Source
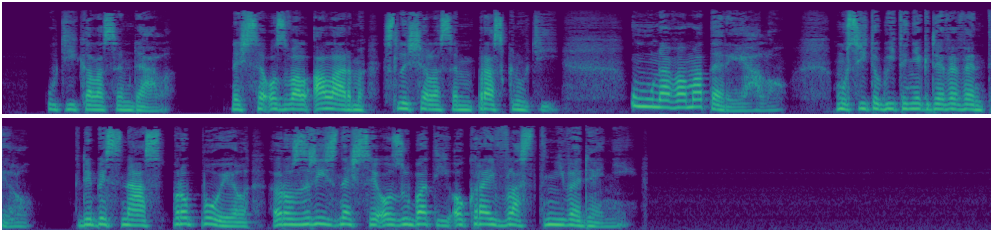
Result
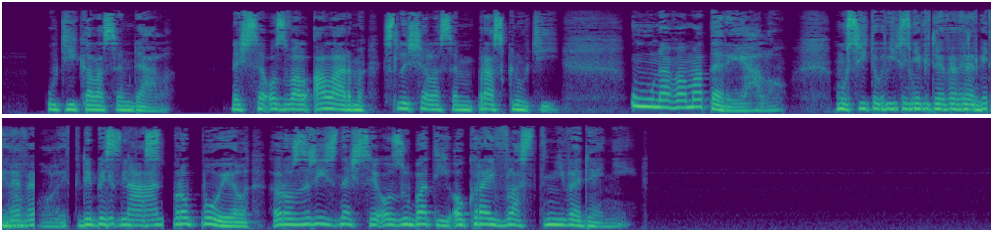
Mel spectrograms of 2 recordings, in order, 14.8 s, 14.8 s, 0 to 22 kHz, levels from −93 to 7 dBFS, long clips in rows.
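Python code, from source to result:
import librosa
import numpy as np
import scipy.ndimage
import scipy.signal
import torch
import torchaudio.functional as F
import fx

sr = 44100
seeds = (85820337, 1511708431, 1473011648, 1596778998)

y = fx.reverse_delay(x, sr, ms=271, wet_db=-4.0, at=(6.3, 8.62))
y = fx.peak_eq(y, sr, hz=970.0, db=-14.5, octaves=1.4)
y = fx.rider(y, sr, range_db=4, speed_s=0.5)
y = y * 10.0 ** (4.5 / 20.0)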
